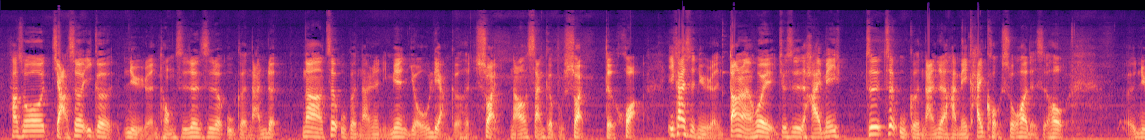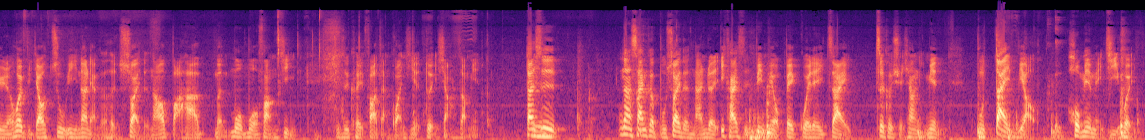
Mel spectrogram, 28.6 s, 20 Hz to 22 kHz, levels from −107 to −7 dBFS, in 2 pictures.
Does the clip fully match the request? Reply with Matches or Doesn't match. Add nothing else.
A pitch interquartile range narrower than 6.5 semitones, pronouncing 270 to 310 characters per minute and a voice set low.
Matches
